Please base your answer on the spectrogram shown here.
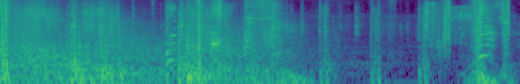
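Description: Heavy machine gun fire in a competitive multiplayer shooter duel, loud bursts of rapid gunfire and impacts layered with explosions and clattering effects, while a voice talks over the action.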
